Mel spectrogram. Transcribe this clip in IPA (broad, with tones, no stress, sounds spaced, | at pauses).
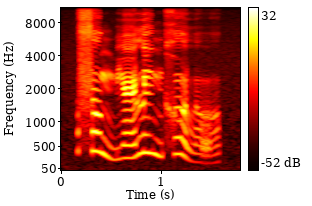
s ɤ˥˩ ŋ m j ɛ˧˥ l i˥˧ ŋ x ɤ˥˩ l ɤ̰˨˩˦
